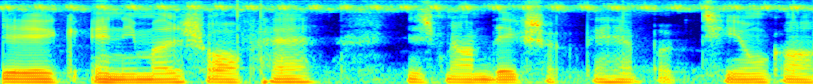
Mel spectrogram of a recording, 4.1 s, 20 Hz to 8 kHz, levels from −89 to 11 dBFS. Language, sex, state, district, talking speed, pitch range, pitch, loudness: Hindi, male, Chhattisgarh, Sukma, 175 wpm, 100-105 Hz, 100 Hz, -15 LUFS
